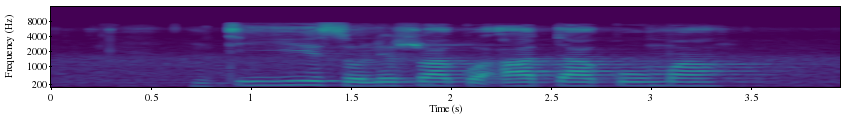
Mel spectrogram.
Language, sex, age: Tsonga, male, 25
